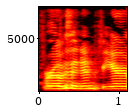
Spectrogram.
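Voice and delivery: ordinary talk

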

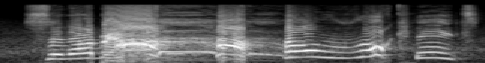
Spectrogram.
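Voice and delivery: very high, very loud drawn-out scream of the name; ecstatic shout. Real, not acted. Gamer as his striker scores, ecstatic screaming. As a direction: scream it with pure joy, laugh breaking in.

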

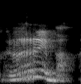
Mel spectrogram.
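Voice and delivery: "риба" with a long trilled р; rolled first sound. Shown as a demonstration. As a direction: hold the opening р in "риба". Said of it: "перший звук".

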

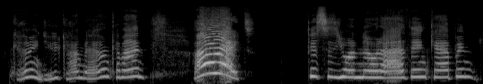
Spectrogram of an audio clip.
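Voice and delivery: high, loud cartoon mushroom voice; squeaky eager little guy; Toad puppet voice. Toad answering the host.

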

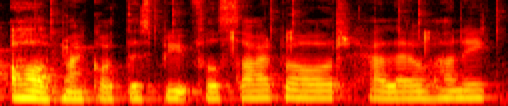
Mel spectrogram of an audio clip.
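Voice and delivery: soft, adoring coo; cooing softly. Real, not acted. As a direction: coo at it like a pet. Cooing at a sideboard.

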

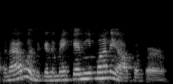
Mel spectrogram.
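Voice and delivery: ordinary delivery, nothing marked

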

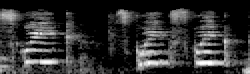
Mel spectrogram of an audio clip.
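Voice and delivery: tiny high squeaky mouse; mouse squeak. Acted.

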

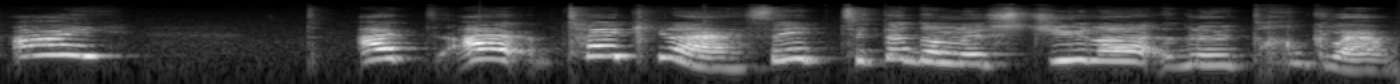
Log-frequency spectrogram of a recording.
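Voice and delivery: high, loud Ivorian auntie, indignant. Retold or imitated. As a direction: play the baffled auntie, pitch way up. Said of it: "And she's like".

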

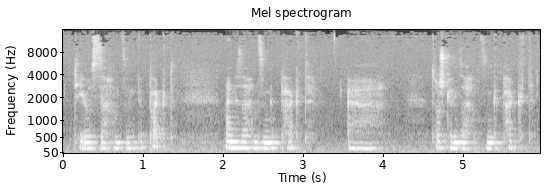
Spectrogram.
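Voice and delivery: usual speaking voice

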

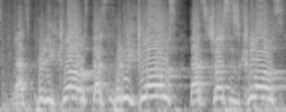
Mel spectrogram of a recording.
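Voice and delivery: high-pitched, repeated excited call; excited exclaiming. Real, not acted. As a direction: exclaim it high, each time insistent. Reacting excitedly to close game action.

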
